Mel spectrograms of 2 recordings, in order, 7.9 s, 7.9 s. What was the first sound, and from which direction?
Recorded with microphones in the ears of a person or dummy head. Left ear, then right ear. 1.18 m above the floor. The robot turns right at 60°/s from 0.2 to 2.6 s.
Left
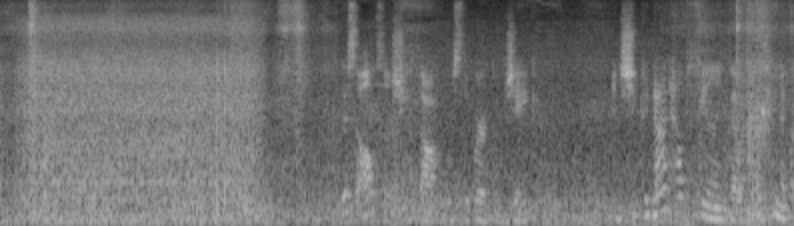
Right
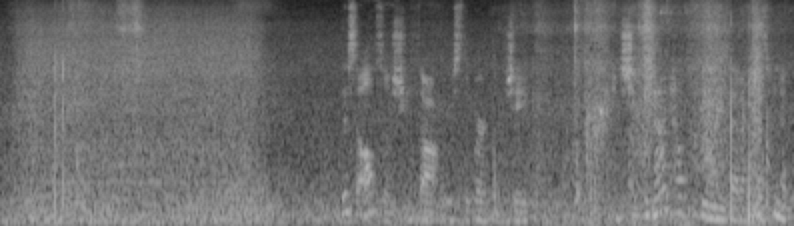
A woman speaking, 10° left (ahead or behind).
